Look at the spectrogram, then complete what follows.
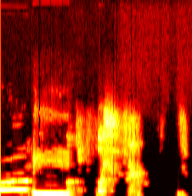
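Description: A dog lets out a loud howl that drops in pitch and holds for about a second, then breaks into a few choppy whimpering whines before a brief, faint sound at the end.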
